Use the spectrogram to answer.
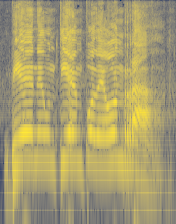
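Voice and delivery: slow, very loud prophetic declaration; preacher at the top of his voice, slow and loud; full-force preaching. Acted. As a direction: thunder it over the congregation.

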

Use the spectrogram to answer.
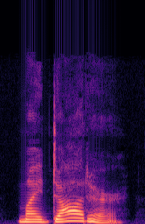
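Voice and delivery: put-on loud, frightened cry for her child; terrified scream. A narrator's reading. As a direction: call out in fear. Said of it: "screamed the terrified mother".

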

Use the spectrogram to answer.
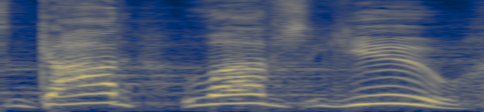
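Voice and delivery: drawn out, sincere and gentle; tender, very slow. Real, not acted. Preacher telling the congregation God loves them, tenderly.

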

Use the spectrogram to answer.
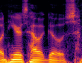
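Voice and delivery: ordinary delivery

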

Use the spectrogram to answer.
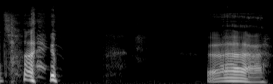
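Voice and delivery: usual speaking voice

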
